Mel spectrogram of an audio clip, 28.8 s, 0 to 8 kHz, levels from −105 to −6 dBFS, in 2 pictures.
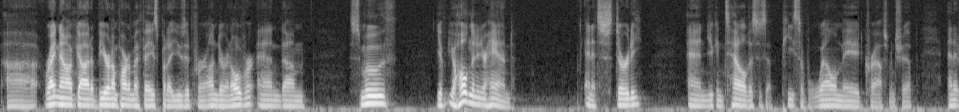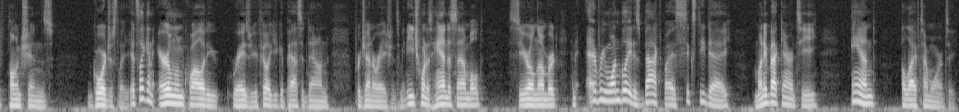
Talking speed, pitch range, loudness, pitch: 190 wpm, 100-130 Hz, -24 LUFS, 115 Hz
